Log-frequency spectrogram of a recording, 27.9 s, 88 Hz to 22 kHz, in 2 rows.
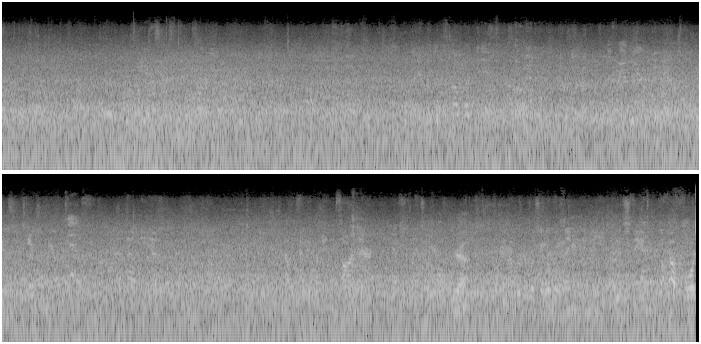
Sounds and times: Speech: 0.0 - 27.8.

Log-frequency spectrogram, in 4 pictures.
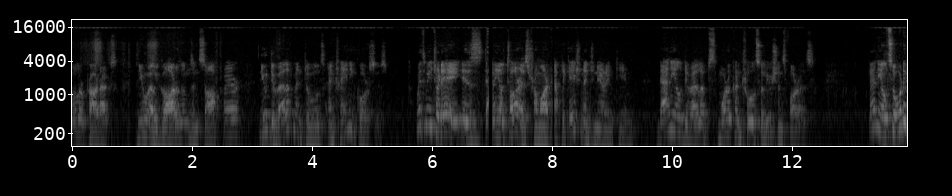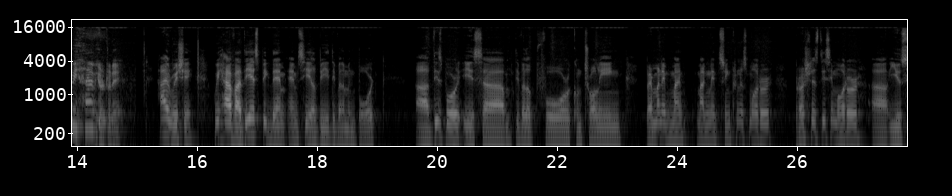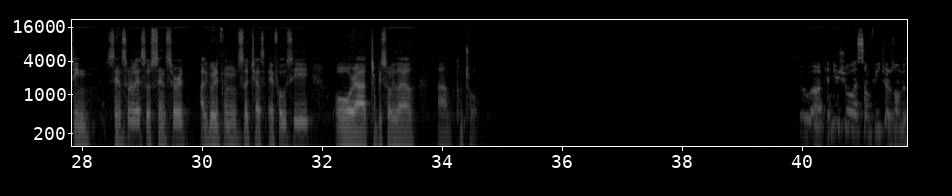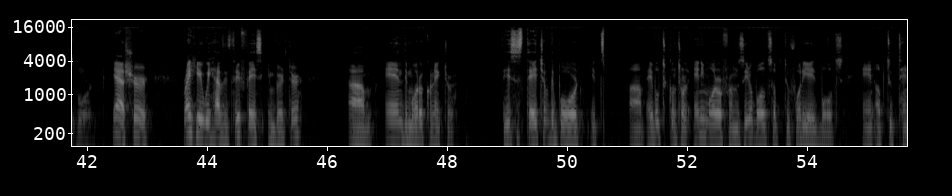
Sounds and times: Speech: 0.0 - 12.4, 13.3 - 34.7, 40.0 - 45.6, 46.4 - 48.2, 48.9 - 55.6.

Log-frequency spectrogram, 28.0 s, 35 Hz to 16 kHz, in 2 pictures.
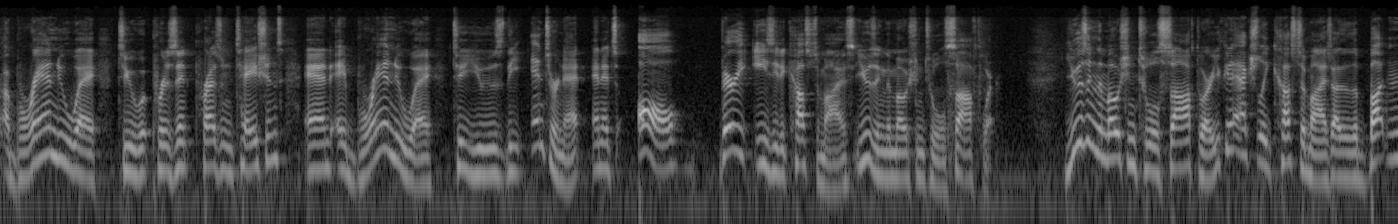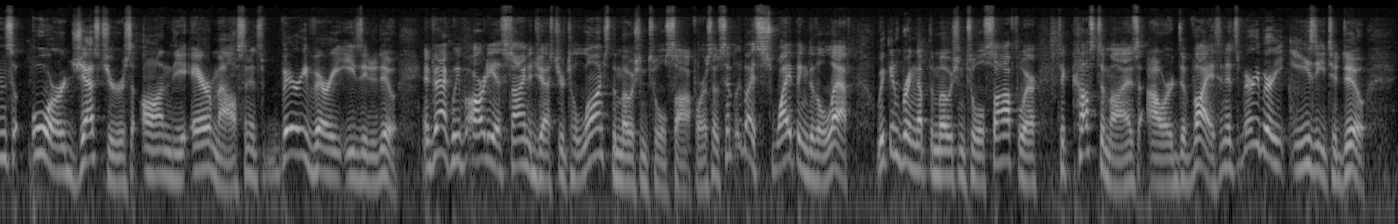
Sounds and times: Speech: 0.0 - 10.0, 10.6 - 27.7.

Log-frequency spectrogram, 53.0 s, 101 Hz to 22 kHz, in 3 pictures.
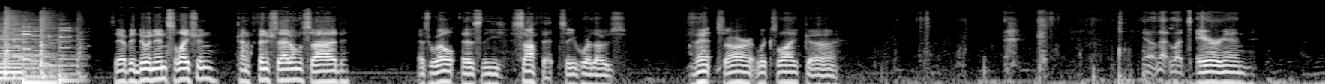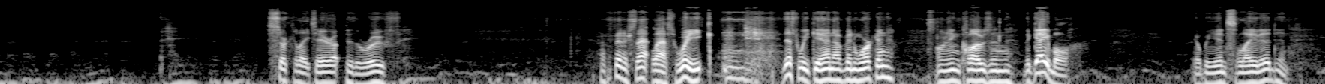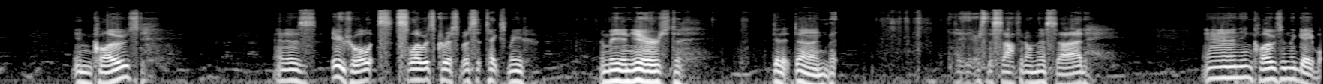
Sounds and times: Speech: 1.5 - 4.7, 5.6 - 8.4, 9.2 - 11.3, 15.2 - 24.7, 25.6 - 46.8, 47.7 - 52.9.

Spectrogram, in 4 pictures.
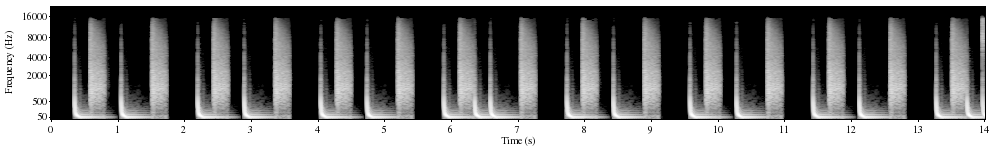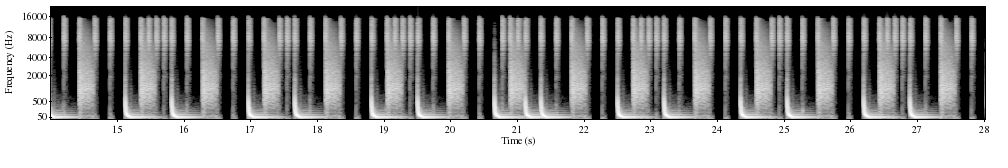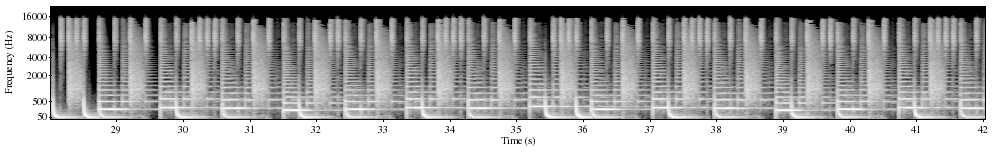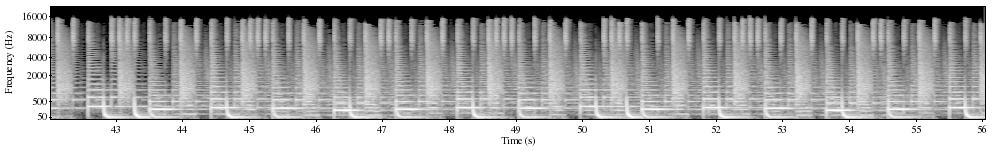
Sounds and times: Techno: 28.4 - 56.0.

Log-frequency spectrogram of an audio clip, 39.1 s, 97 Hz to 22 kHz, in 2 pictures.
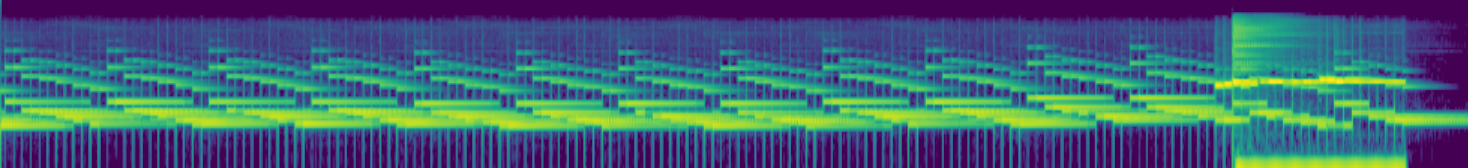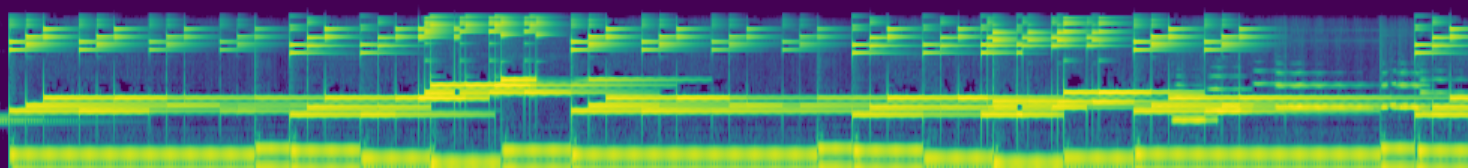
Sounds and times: Music: 0.0 - 39.1.

